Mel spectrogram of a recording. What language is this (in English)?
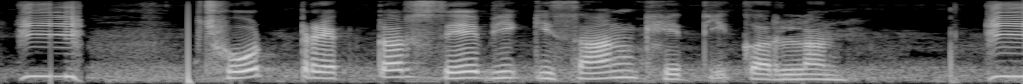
Bhojpuri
